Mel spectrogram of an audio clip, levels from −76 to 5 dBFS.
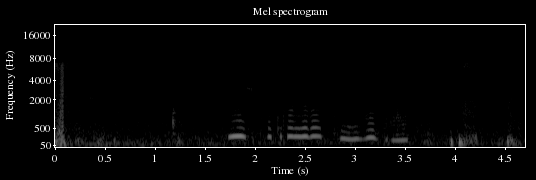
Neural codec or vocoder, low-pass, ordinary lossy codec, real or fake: none; 7.2 kHz; none; real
